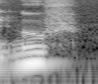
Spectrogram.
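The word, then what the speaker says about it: Gough: J'ai jamais su prononcer le GH dans un nom, c'est Gouff. Gouff.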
